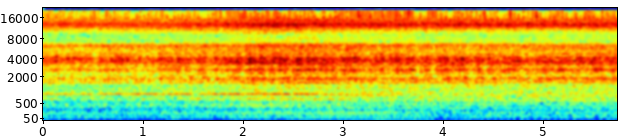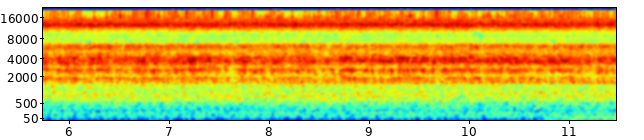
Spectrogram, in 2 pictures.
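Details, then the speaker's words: 2000 Ford Windstar SEL 3.8 V6, 204,000 miles, engine and heads redone: uneven, shaky rough idle around 900 rpm with AC off. It vibrates heavily and worsens with throttle, with no misfires on the scope and no vacuum leaks found; EGR cleaning previously cured it. "i don't know if it's visible yet but it's vibrating quite quite heavily here one flight throttle [Music] and it just gets progressively worse"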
